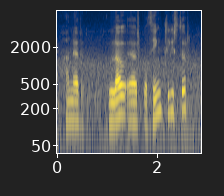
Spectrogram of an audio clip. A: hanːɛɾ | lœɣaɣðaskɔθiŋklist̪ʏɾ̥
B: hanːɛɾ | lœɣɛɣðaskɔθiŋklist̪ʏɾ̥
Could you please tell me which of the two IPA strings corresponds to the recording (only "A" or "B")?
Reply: B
